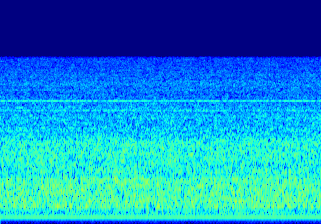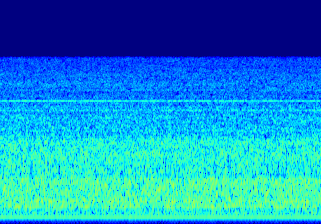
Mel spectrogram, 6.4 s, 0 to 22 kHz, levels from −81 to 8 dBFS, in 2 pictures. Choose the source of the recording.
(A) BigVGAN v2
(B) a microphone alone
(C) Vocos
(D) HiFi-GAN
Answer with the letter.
B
